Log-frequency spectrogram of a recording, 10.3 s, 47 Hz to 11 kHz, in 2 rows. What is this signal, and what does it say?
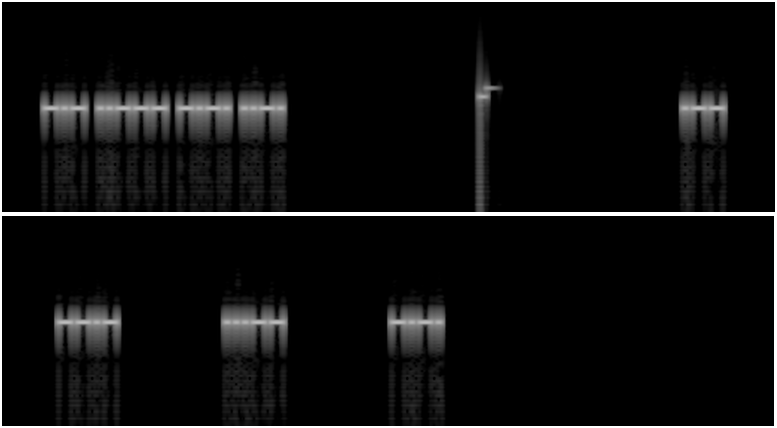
Morse code, heard as a keyed tone, about 42 wpm, spaced as for 17 wpm, 700 Hz. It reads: K2CF WQ3C
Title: USA Call Signs - 4 Characters - 8x Character Spacing - 40wpm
